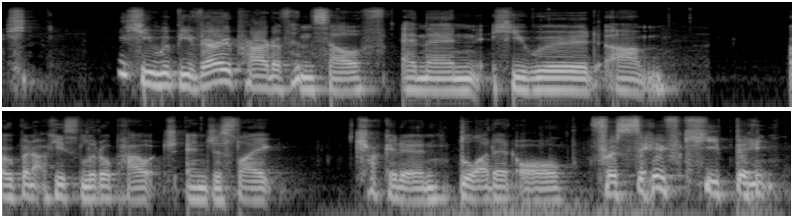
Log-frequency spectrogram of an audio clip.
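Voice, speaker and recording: A woman playing a tabletop game, casually narrating what a character does in a halting, giggly way. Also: very deep voice.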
